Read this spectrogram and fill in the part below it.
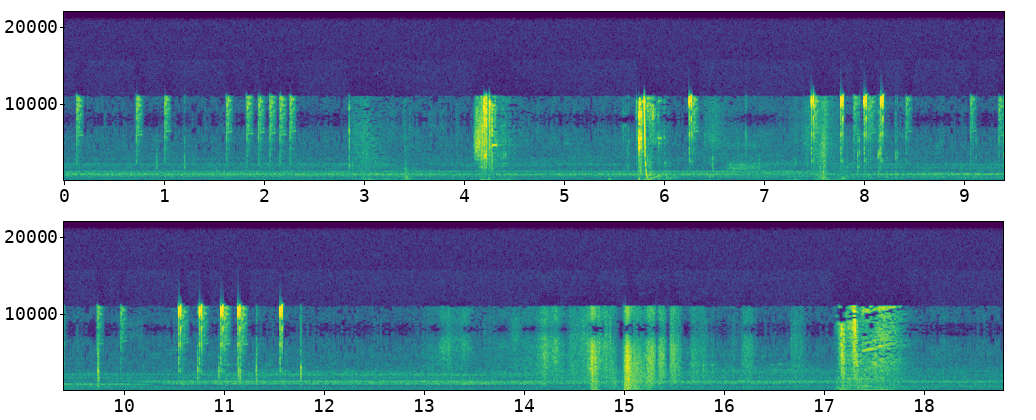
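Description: Short game menu clicks and chimes sound now and then.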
